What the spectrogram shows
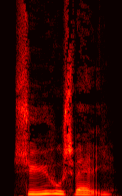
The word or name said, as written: sygehusvalg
